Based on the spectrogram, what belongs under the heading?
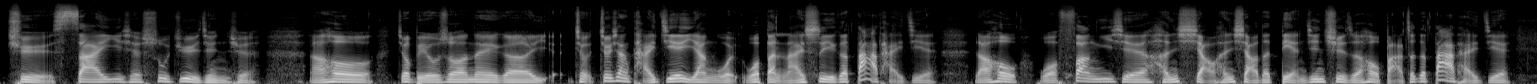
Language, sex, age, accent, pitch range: Chinese, male, 20-39, native, 95-120 Hz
